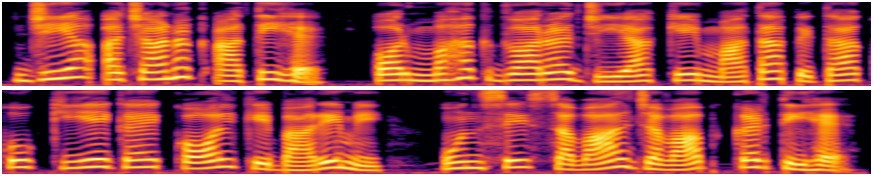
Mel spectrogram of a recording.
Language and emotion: Hindi, neutral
